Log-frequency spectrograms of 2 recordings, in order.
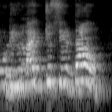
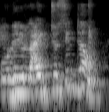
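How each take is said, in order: First: Would you like to sit down? asked high with the voice rising on down; rising question tune. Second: Said in the usual way. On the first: Shown as a demonstration. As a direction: lift the whole question higher and rise on down. (सवाल की तरह ऊँची आवाज़, down पर सुर ऊपर उठाएँ) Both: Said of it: "He said to them".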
